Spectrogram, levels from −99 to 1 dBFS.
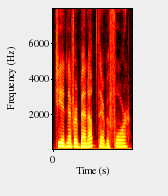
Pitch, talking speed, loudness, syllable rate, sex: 185 Hz, 265 wpm, -16 LUFS, 7.6 syllables/s, female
